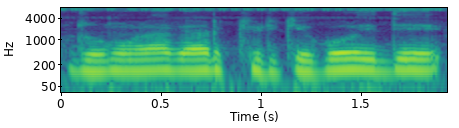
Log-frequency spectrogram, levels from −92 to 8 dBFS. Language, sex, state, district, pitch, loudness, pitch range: Kannada, male, Karnataka, Bidar, 140 Hz, -13 LUFS, 135-140 Hz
